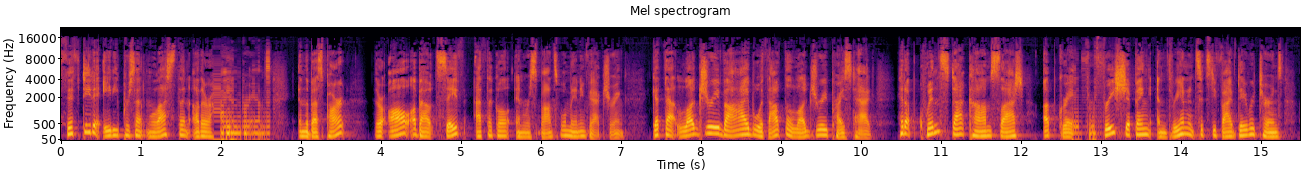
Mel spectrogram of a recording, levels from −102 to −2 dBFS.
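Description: Speech clip with two stretches of robotic sound from repeated short buffers, from 1.91 to 2.68 s, just after "less than other", and from 12.64 to 13.04 s, just before "shipping and". In both, the voice collapses into a rigid metallic buzz at 200 Hz that only loosely tracks the speech. The likely cause is audio arriving too slowly, with the player looping a roughly 5 ms fragment to cover most of each gap while the real signal is dropped.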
